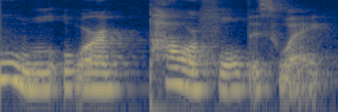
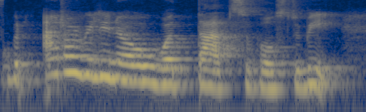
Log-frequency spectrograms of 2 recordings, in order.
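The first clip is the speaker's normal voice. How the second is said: ordinary delivery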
